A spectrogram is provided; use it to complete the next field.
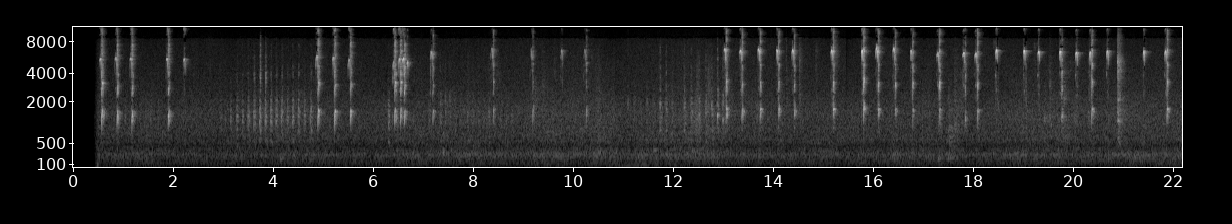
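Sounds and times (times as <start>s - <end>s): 
rodent squeaks: 0.5s - 2.4s, 3.0s - 5.7s, 6.3s - 10.4s, 11.1s - 14.6s, 15.2s - 22.1s.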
